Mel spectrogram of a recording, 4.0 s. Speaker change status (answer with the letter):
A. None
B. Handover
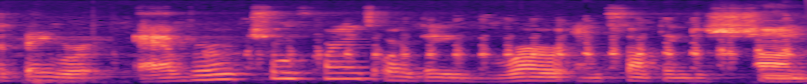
B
